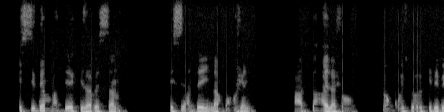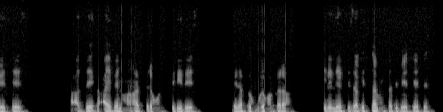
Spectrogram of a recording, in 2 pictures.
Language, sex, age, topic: Gamo, male, 25-35, government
